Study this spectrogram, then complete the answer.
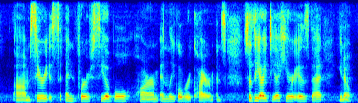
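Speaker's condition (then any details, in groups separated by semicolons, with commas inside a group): No condition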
